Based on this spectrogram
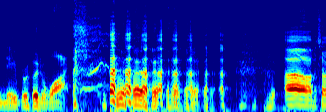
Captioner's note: men laugh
